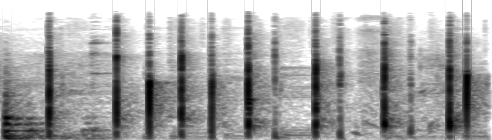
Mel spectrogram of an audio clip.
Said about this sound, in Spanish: Un aplauso para los psicólogos.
